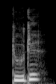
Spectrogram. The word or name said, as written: dut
